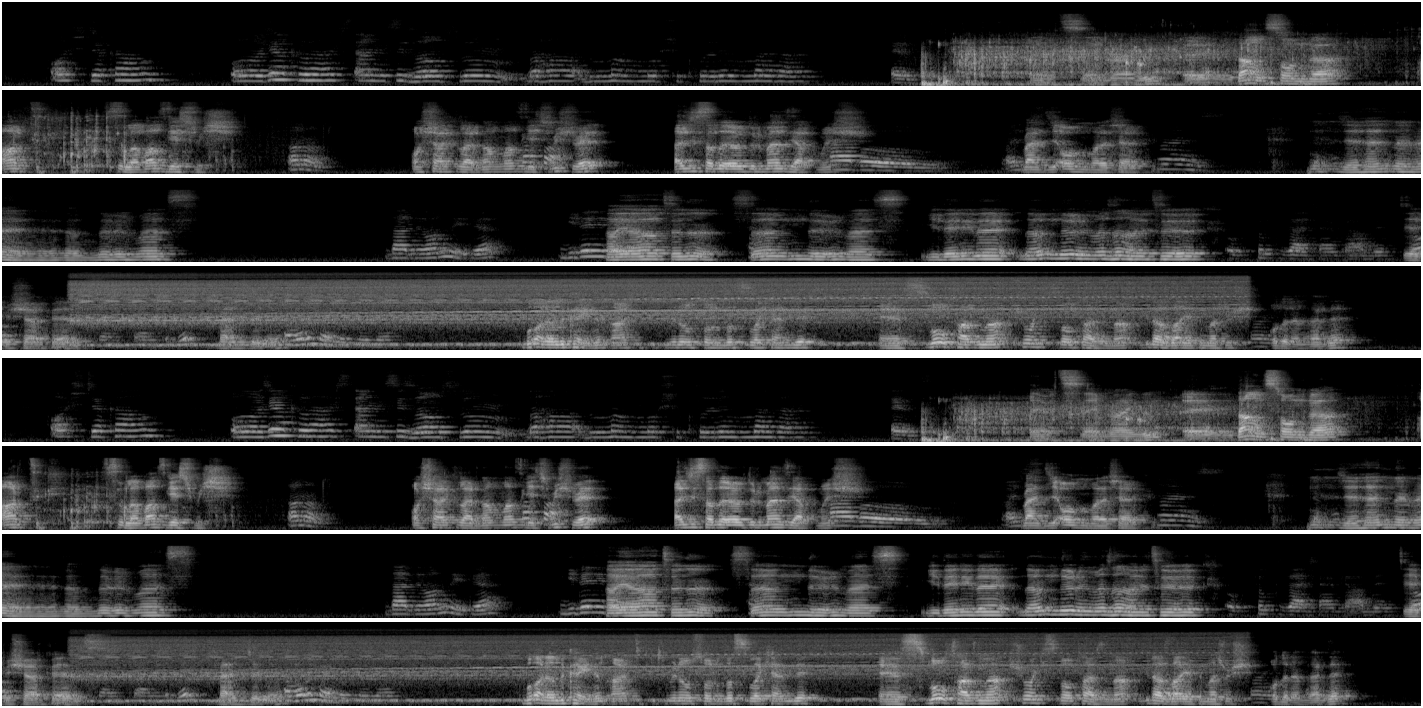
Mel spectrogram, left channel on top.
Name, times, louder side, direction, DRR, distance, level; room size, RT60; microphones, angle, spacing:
voice 1, 0.5-1.6 2.3-6.7 7.0-8.1 8.9-9.1 17.0-17.4 19.4-19.8 22.5-23.6 24.2-25.4 25.7-26.3 27.3-28.2 32.2-33.3 33.9-34.7 35.8-36.0 40.6-43.0 43.5-44.5 45.1-46.5 54.2-54.5 55.1-55.9, right 1 dB, 75° right, 2 dB, 2.7 m, -35 dB
Gurgling / Sink (filling or washing), 9.0-16.5, left 3 dB, 60° left, 1.6 m, -33 dB
voice 2, 10.3-13.4 14.2-14.9 15.2-16.5 18.3-20.1 20.9-22.8 24.4-25.6 26.8-30.3 34.4-37.3 37.6-40.5 42.4-43.7 44.7-45.4 47.7-51.0 51.3-56.0, right 2 dB, 60° right, 2 dB, 1.6 m, -26 dB
sound 1, 43.2-55.1, left 4 dB, 15° left, 0.5 m, -29 dB
11.5 x 10.0 x 5.3 m, 0.43 s
head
